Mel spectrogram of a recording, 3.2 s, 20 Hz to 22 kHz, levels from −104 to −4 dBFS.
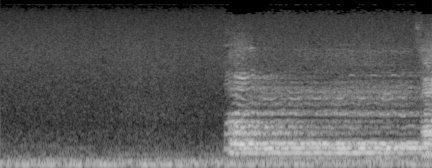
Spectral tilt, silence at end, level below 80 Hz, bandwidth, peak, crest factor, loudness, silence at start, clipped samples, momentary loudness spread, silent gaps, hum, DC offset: -5 dB/octave; 0 s; -44 dBFS; 18 kHz; -14 dBFS; 16 dB; -28 LUFS; 0 s; under 0.1%; 15 LU; none; none; under 0.1%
